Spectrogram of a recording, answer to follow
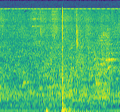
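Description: Two dull thumps about a third of a second apart, the second much louder, over a low murmur of people talking.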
